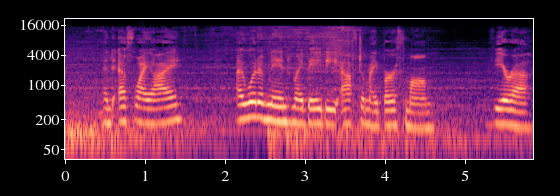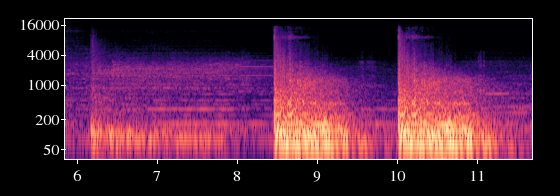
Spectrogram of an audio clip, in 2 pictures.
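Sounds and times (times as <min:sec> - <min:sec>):
low rumble: 0:00.0 - 0:11.4
speech: 0:00.5 - 0:04.7, 0:05.3 - 0:05.9
RPG launches and explosions: 0:08.4 - 0:11.0.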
